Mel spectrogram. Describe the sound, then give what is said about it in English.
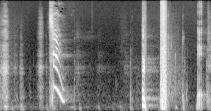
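A voice imitates a stifled, held-in sneeze: a squeaky, sliding breath, a pause, then two short, choked bursts, fairly loud, with no talking. “You know what my least favorite sneeze is? People that do this.”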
